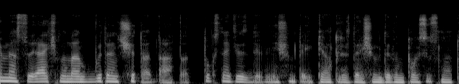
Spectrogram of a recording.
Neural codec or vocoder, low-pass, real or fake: codec, 44.1 kHz, 3.4 kbps, Pupu-Codec; 10.8 kHz; fake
